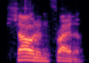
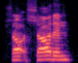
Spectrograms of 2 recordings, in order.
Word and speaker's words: Schadenfreude: And they take joy in it based on their Schadenfreude. I'm saying it wrong. Schadenfreude.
